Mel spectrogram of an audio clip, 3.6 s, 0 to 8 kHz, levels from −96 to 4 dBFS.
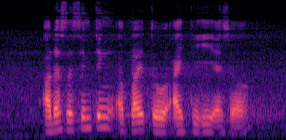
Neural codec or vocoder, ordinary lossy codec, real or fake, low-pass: none; none; real; none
